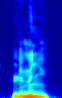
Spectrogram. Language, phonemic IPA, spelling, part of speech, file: French, /mə.ny/, menu, adjective / noun, Fr-menu.ogg
- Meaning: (adjective) 1. slim, small, fine 2. minor, trifling; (noun) 1. detailed list 2. menu; a set meal on a menu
